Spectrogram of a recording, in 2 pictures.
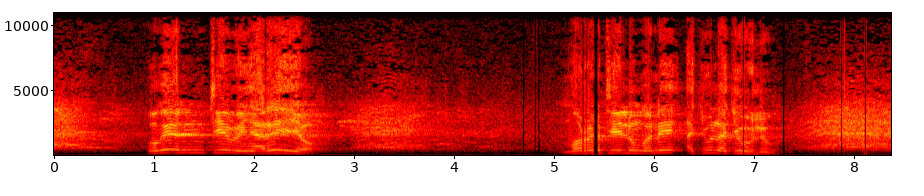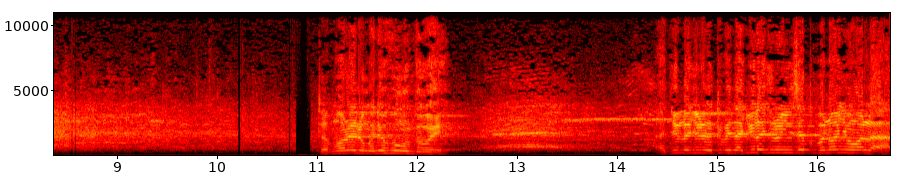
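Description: An elderly man speaks loudly and with animation through a microphone, in short bursts.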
